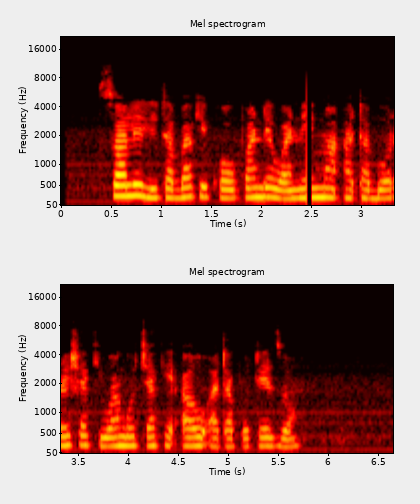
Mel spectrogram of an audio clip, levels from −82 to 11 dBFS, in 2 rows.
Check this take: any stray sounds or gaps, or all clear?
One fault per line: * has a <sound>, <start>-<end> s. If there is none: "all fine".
* has a dropout, 2.4-2.5 s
